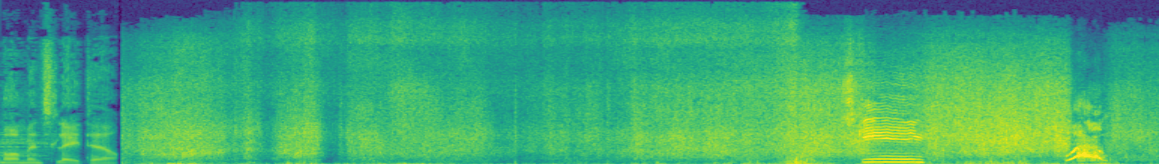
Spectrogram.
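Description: Wind rumbles on the microphone outdoors.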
